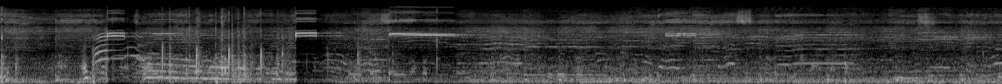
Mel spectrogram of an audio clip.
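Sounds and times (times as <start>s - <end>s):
referee's whistle blasts: 1.0s - 1.7s, 3.0s - 4.7s, 6.6s - 7.1s.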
